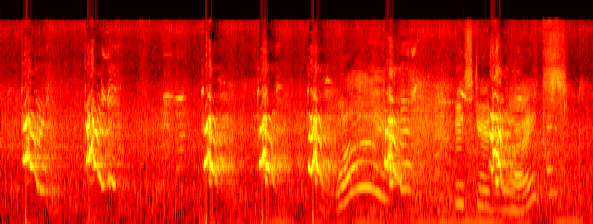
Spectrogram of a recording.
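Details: Fearful two-month-old Saint Bernard puppy at the top of the stairs: five sharp, evenly spaced yips about one second apart, then drawn-out arching whines, with a woman's coaxing voice in the background.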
